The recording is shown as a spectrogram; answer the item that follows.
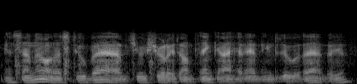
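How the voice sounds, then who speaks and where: An actor plays a nervous, defensive suspect in an old radio crime play. His voice is low and his words come quickly as he dodges and pleads. The recording is muffled and slightly hissy. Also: fairly even intonation, close to an everyday voice. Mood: defensive, wary. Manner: defensive, evasive. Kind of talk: 1950s radio crime drama acting. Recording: dull, noisy vintage radio recording.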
